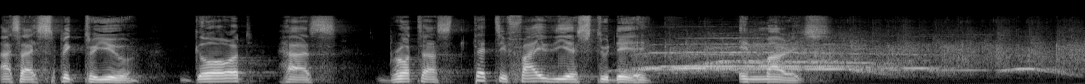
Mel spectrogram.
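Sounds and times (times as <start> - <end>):
speech: 0.0 - 6.6, 7.4 - 8.3
audience clapping: 6.2 - 10.8.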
